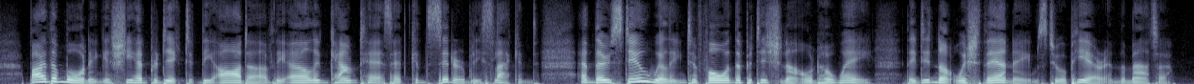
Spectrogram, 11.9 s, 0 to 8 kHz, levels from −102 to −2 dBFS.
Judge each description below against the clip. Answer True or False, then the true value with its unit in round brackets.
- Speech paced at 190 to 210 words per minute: True (195 wpm)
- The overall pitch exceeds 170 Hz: True (190 Hz)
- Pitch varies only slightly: False (3.0 semitones)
